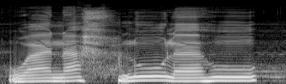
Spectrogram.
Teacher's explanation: Huruf hu kita panjangkan dua harakat karena berharakat U terbalik.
